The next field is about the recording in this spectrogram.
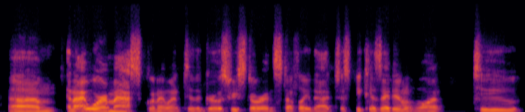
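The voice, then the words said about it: Sick, congested-sounding voice. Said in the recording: “You can probably tell by my voice that I've been dealing with a cold this week.”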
